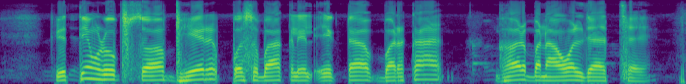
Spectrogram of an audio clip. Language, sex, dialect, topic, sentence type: Maithili, male, Southern/Standard, agriculture, statement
